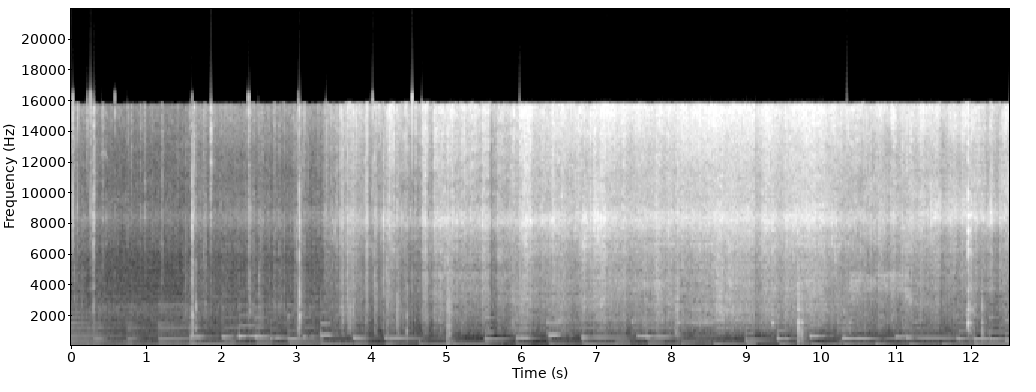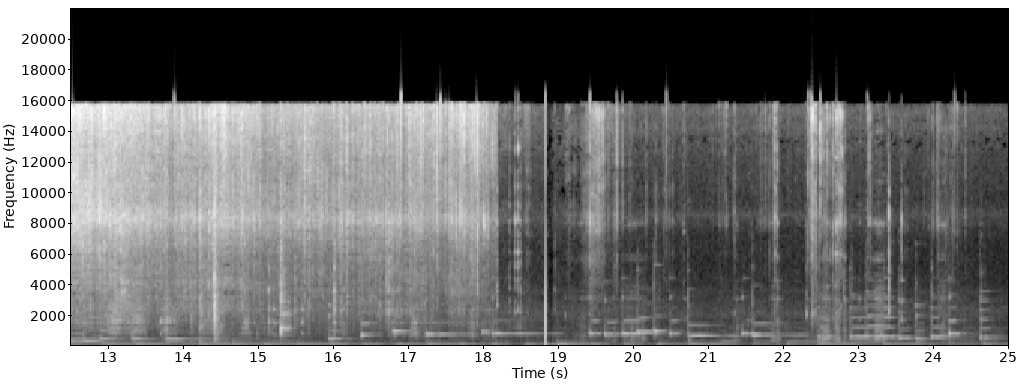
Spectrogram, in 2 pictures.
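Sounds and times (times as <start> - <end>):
mochi sizzling in a frying pan: 0.0 - 18.4
chopsticks clicking against pan: 10.8 - 18.6.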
